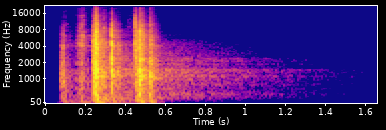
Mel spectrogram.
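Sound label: Primary crossbow Reload Grab Clip; Warframe; Tenno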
